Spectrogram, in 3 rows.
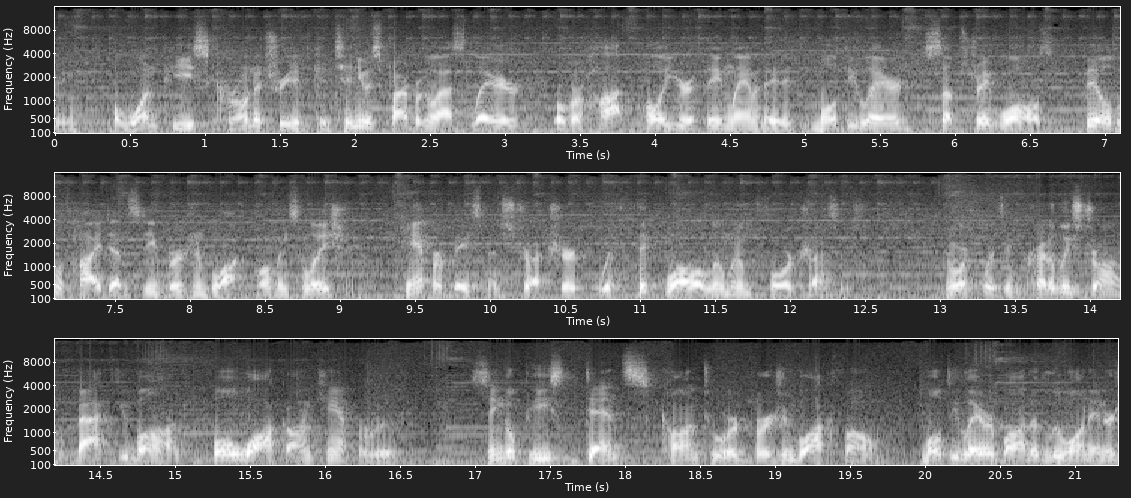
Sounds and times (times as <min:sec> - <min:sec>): Music: 0:00.0 - 0:21.2
Speech: 0:00.0 - 0:21.2.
